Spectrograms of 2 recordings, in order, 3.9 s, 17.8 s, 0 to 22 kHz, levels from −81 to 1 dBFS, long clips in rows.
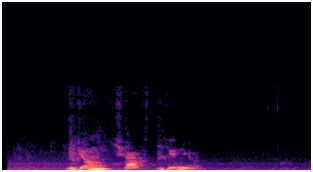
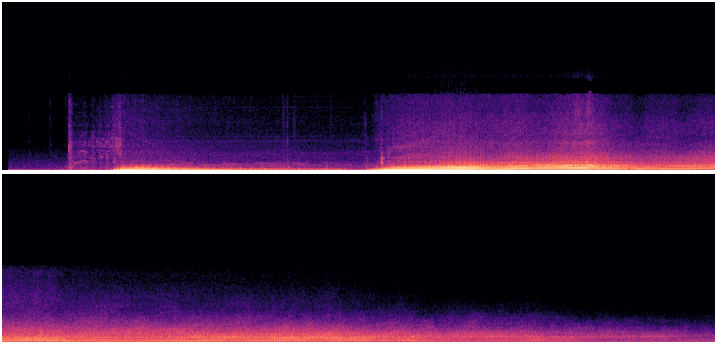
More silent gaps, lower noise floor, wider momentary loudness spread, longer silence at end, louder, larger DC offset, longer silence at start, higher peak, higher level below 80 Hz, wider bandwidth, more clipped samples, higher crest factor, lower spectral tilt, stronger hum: neither; first, -53 dBFS vs -42 dBFS; second, 11 LU vs 23 LU; first, 1.4 s vs 0 s; second, -18 LUFS vs -14 LUFS; neither; first, 0.8 s vs 0.1 s; about the same, -2 dBFS vs 0 dBFS; second, -50 dBFS vs -24 dBFS; second, 4.2 kHz vs 9.6 kHz; neither; about the same, 18 dB vs 14 dB; about the same, -10 dB/octave vs -9.5 dB/octave; neither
